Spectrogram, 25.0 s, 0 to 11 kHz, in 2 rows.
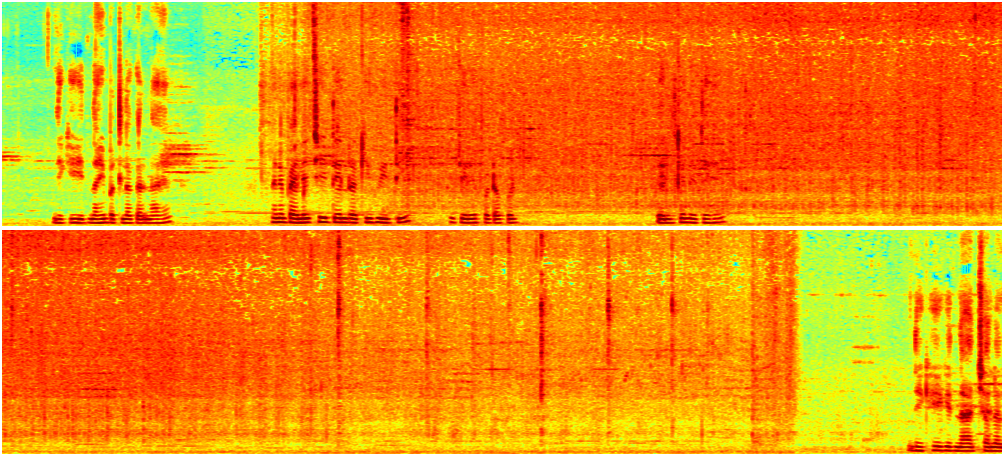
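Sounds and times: oil sizzling and bubbling: 0:03.2 - 0:22.5.

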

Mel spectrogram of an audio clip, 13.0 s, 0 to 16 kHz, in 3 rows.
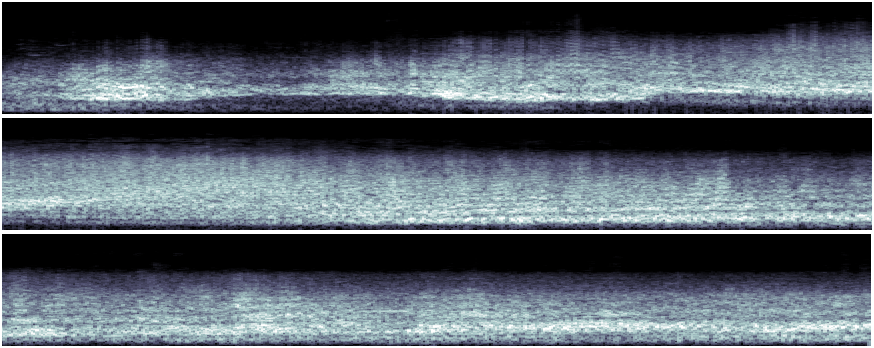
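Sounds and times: jet fighters flying overhead: 0:00.0 - 0:13.0.

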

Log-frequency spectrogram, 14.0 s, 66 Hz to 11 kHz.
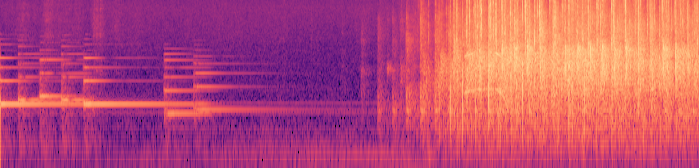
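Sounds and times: digital piano chord: 0:00.0 - 0:06.4
audience applause: 0:07.8 - 0:13.9.

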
